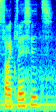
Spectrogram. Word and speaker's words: Cyclacet: The last one is cyclic acids. It smells like balloons. So sorry if I'm not pronouncing it right.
